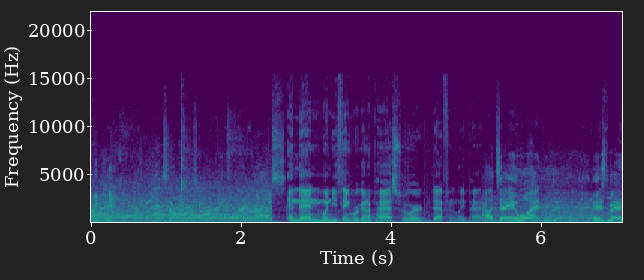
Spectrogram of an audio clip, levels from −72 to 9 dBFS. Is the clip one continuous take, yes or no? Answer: yes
